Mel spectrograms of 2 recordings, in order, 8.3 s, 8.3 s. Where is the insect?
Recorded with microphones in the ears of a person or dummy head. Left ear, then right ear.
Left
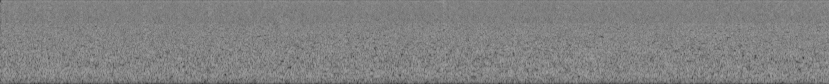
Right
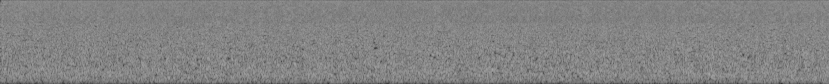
40° left (ahead or behind), 1.7 m.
